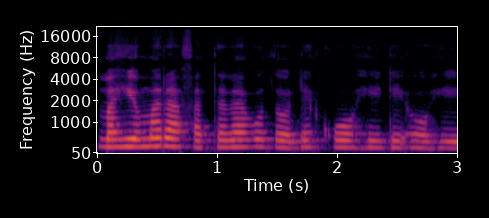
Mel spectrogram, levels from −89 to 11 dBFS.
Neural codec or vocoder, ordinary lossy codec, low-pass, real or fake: none; Opus, 24 kbps; 19.8 kHz; real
